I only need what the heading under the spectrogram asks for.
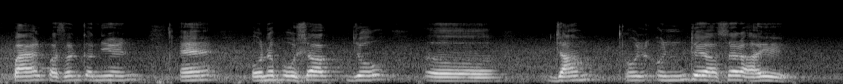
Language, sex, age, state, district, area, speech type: Sindhi, male, 45-60, Maharashtra, Mumbai Suburban, urban, spontaneous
